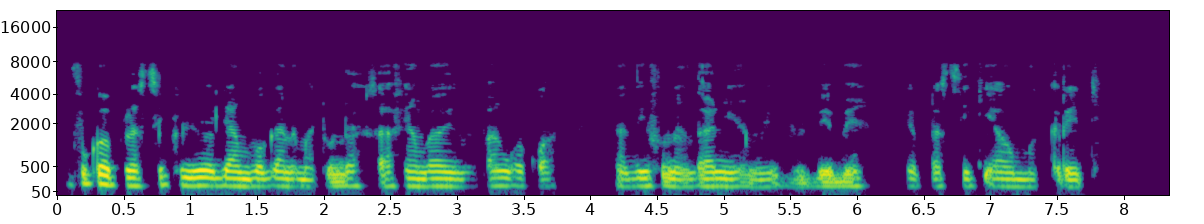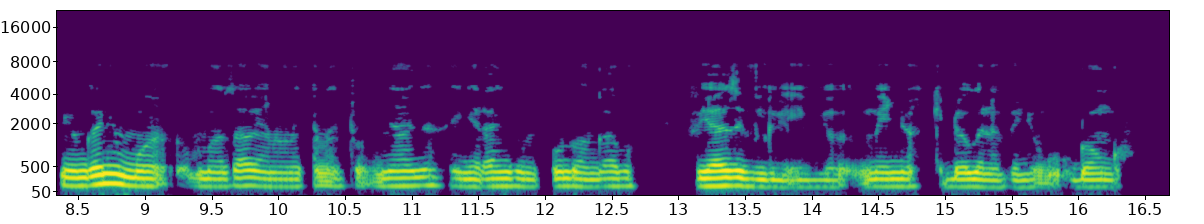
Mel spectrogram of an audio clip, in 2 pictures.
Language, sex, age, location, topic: Swahili, female, 36-49, Nakuru, finance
